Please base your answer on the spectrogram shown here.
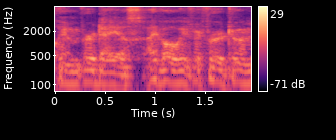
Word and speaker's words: Virdeus: But the actual pronunciation, if we were being accurate, would be Virdeus, because Latin has V's that sound like W's. But because of his strange name, you can call him Virdeus, Virdeus.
